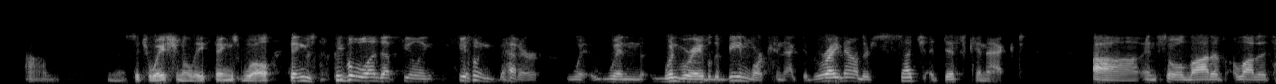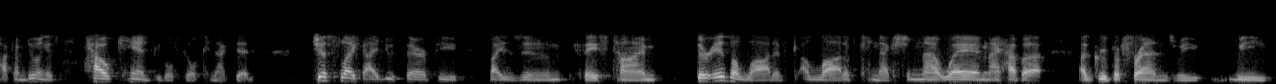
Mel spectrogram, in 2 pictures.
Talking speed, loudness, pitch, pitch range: 190 wpm, -28 LUFS, 120 Hz, 110-145 Hz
